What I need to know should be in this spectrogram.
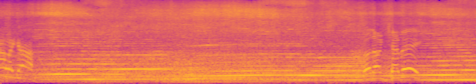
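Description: Go-kart engines whine and buzz as karts race past outdoors.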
